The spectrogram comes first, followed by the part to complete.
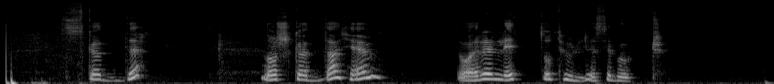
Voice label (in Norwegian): "skødde", Numedalsmål; Når skødda kjem, æ dæ lett å tulle se burt. I skødda vær æ dæ fort o tulle se burt.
